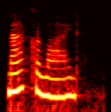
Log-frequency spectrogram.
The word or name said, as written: macrolide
